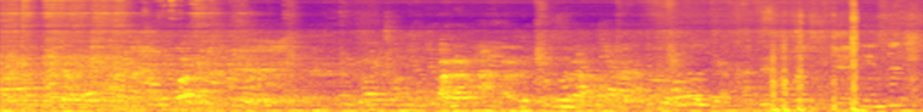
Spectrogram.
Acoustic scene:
restaurant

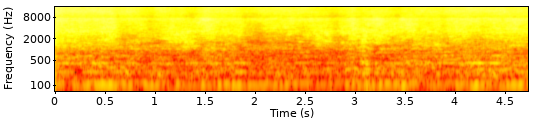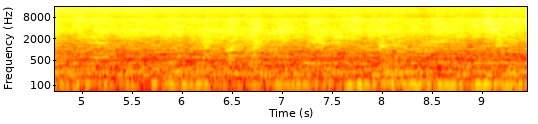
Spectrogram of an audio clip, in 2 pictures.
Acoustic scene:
restroom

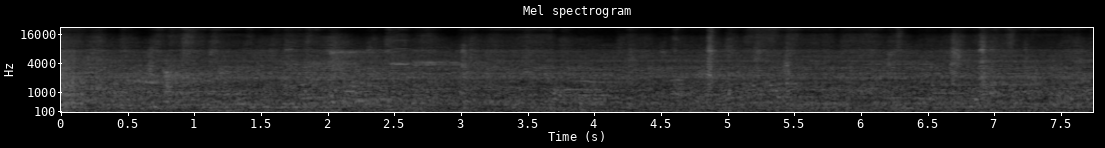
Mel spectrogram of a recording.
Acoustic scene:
subway station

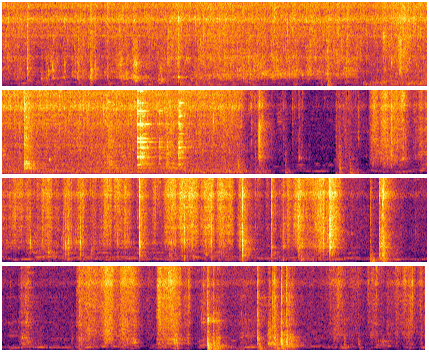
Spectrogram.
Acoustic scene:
kitchen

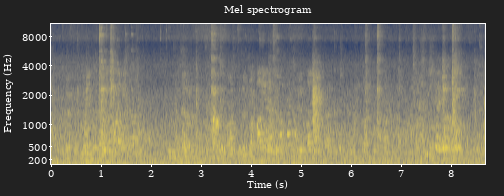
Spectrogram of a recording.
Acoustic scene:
restaurant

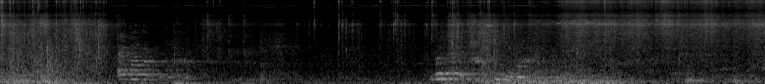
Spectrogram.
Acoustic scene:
elevator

